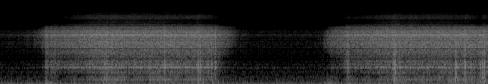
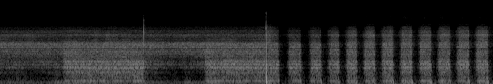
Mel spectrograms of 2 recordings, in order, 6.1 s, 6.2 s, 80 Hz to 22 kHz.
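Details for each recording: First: Fender ProSonic valve amp on the bench after a full recap, miked at the bench cab with volume full up. Hiss jumps into loud scratchy bursts as the normal channel's volume and treble controls turn, then drops back: noisy, dirty pots. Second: Fender tube amp with TAD output tubes biased about 18–19 mA per side, gain boosted in recording: soft rhythmic wump about twice a second under faint hiss from tremolo; mild, normal tremolo thump.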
